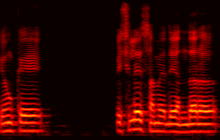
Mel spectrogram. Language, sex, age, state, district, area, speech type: Punjabi, male, 45-60, Punjab, Mohali, urban, spontaneous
